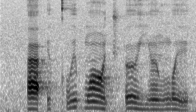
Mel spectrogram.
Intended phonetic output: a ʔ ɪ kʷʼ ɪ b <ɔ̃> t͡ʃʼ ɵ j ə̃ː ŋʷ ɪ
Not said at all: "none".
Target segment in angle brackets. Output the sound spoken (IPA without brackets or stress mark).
ɔ̃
